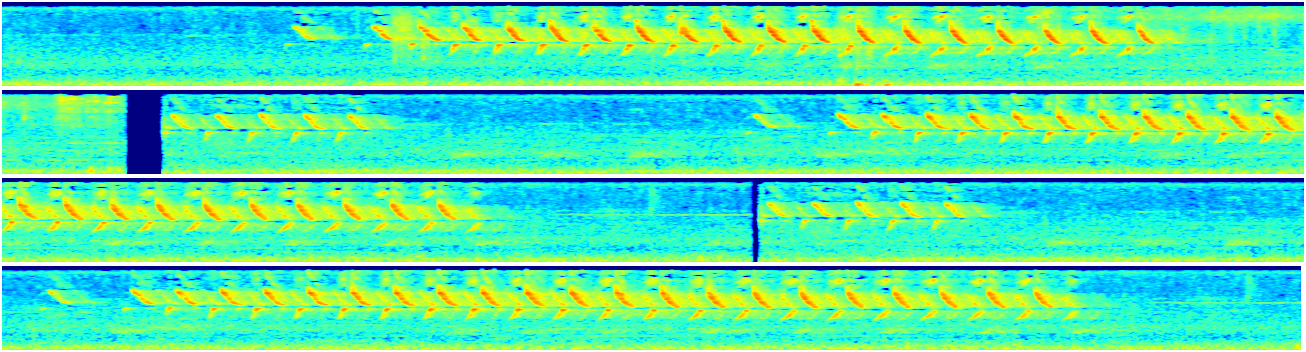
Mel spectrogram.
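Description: A bird's rapid, high trill, repeated three times with pauses of about five seconds between, each trill lasting about four to five seconds. The sound cuts out completely for a moment about seven seconds in.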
